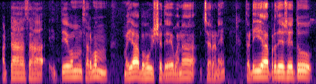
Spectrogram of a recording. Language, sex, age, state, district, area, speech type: Sanskrit, male, 18-30, Karnataka, Bangalore Rural, urban, spontaneous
